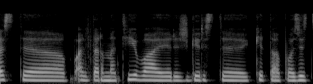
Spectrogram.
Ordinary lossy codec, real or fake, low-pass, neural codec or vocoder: MP3, 48 kbps; fake; 14.4 kHz; autoencoder, 48 kHz, 32 numbers a frame, DAC-VAE, trained on Japanese speech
